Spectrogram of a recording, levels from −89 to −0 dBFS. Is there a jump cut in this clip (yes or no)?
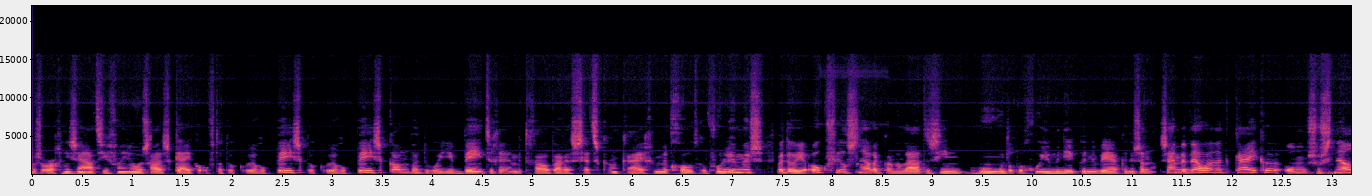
yes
